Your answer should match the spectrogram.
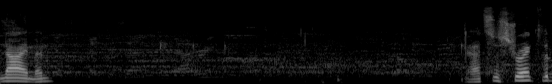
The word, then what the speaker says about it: Neiman: As we'll wrestle at 175, Xavier Palacios wrestling Parker Neiman. I believe they could pronounce it Nyman.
